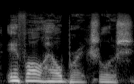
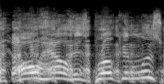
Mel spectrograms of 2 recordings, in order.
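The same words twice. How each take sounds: First: Low, slow, soft coach voice; subdued, deliberate warning; imitated coach. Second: High, loud, slowed outburst; drawn-out incredulous protest; mock exasperation. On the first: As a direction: drop low and measured like the coach. Coach's line quoted low. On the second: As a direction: holler it back in disbelief. His exasperated answer to coach.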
